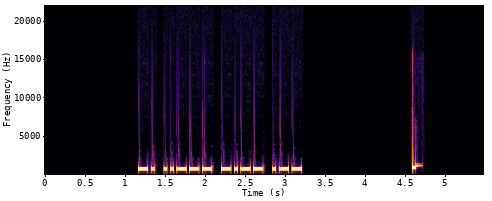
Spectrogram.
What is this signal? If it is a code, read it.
Morse code, heard as a keyed tone, about 30 wpm, 700 Hz. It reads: N2YW
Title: USA Call Signs - 4 Characters - 2x Character Spacing - 30wpm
